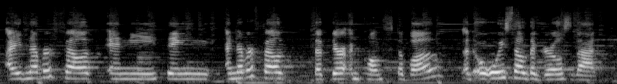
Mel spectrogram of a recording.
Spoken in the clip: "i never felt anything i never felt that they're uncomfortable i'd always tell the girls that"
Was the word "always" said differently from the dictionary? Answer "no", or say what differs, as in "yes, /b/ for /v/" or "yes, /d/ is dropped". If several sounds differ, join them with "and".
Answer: yes, /s/ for /z/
